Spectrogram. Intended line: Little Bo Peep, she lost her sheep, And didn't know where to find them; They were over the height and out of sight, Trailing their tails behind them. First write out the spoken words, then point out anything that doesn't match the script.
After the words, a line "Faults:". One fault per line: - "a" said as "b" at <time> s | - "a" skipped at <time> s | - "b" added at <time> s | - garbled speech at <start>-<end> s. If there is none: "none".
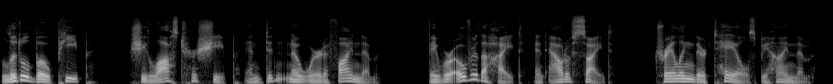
Little Bo Peep, she lost her sheep, And didn't know where to find them; They were over the height and out of sight, Trailing their tails behind them.
Faults:
none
